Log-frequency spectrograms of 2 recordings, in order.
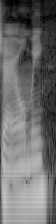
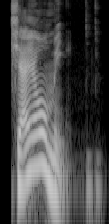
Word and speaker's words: Xiaomi: Is that how you pronounce Xiaomi? Xiaomi. like that character, like that fighter from Tekken, Xiaoyu.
